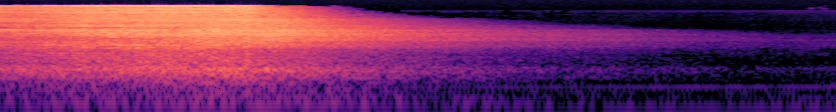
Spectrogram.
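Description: Electronic white-noise swell from the show's soundtrack, played through a loudspeaker. It rises to a peak about a second in, then fades out over the next two seconds, its hiss growing duller as it dies away to near silence.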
